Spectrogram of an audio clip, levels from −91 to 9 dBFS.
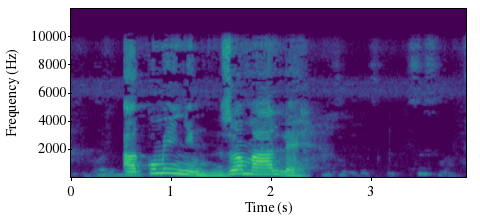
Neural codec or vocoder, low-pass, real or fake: none; 9.9 kHz; real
